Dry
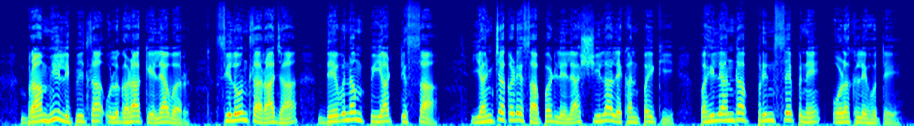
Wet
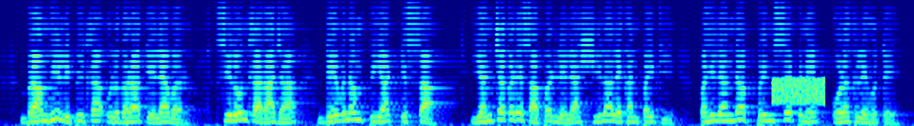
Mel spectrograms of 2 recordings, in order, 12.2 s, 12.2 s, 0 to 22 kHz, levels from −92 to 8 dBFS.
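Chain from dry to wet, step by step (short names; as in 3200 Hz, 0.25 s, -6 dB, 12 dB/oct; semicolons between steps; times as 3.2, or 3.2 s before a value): frequency quantiser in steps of 3 st; feedback echo 70 ms, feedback 58%, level -20 dB; painted sound noise, 10.27–10.99, 730–1700 Hz -30 dBFS; gain -8.5 dB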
